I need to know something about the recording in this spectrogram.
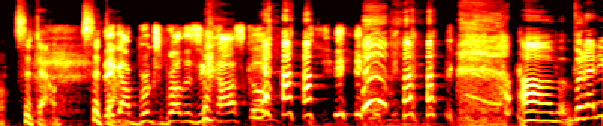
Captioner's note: laugh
